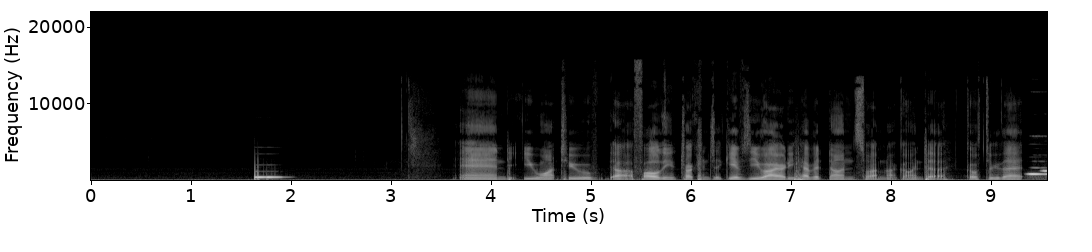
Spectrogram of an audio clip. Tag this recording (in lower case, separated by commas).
speech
